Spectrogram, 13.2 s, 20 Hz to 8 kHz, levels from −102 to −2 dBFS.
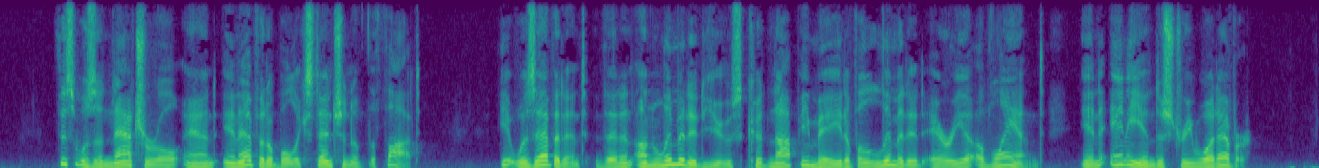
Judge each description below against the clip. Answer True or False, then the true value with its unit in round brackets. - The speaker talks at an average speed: True (145 wpm)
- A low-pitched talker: False (155 Hz)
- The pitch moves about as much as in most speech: False (6.1 semitones)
